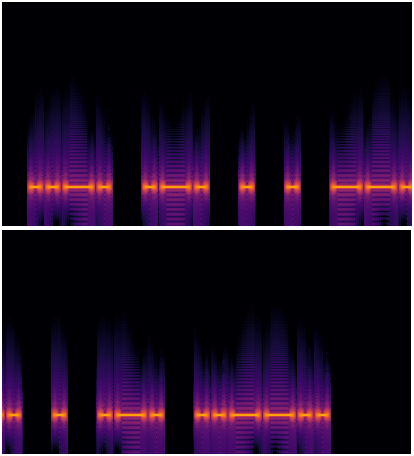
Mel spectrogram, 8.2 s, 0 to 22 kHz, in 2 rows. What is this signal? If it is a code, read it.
Morse code, heard as a keyed tone, about 14 wpm, spaced as for 12 wpm, 700 Hz. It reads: FREEZER?
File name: Morsekurs / Witze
